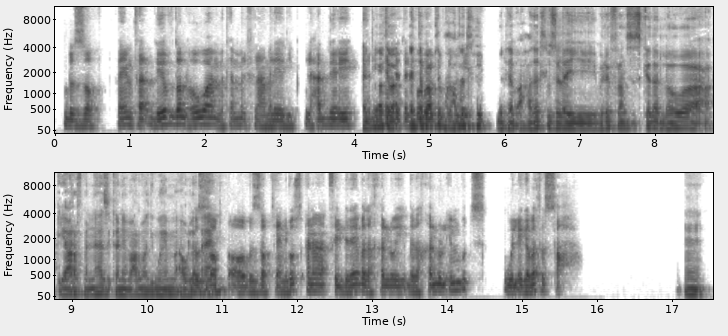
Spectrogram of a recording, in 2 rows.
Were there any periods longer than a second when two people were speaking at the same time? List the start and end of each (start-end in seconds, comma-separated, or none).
4.1-5.7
